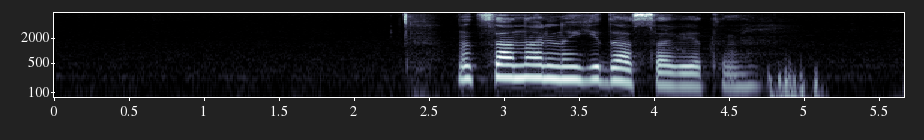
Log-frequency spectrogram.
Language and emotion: Russian, neutral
